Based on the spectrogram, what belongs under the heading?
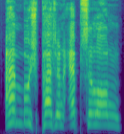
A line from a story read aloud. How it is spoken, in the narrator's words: he called out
